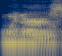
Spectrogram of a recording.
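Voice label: "winners", robot voice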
